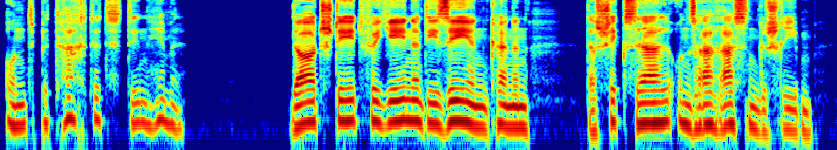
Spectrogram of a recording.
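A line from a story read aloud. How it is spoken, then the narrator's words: Calm voice. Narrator (German): sagte Firenze mit seiner ruhigen Stimme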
